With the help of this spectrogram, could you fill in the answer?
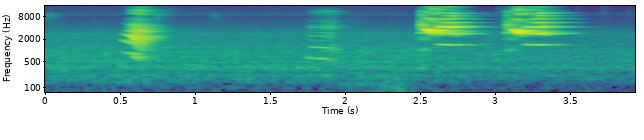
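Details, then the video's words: Green parrot, said to talk: a rough screech, a soft short chirp, then two loud harsh squawks about half a second apart, each with a steady tonal edge, in a quiet indoor setting. "Parrot natural sound #Aisa bolane wala tota nahin dekha hoga"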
